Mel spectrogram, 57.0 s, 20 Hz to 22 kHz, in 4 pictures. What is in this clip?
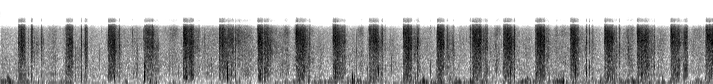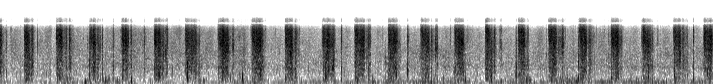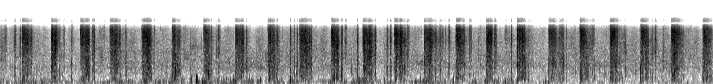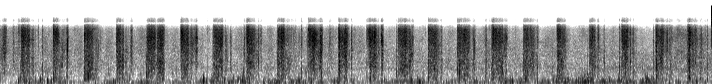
Walking in snow P1060897
Walking through slowly thawing snow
